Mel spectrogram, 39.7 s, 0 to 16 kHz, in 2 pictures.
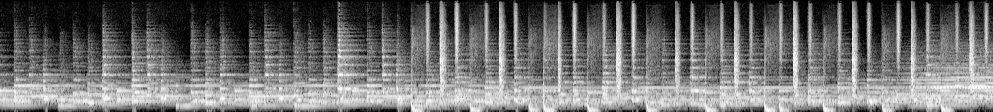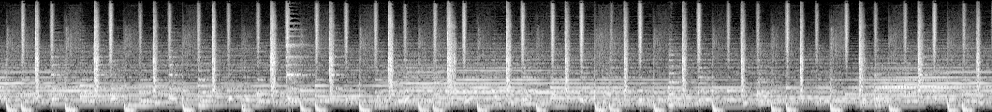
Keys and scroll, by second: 4.0 s, 6.4 shift+z, 9.6 shift+z, 10.5 shift+z, 15.7 ctrl+KP_3, 20.0 a, 21.2 e, 22.9 shift+z, 24.1 s, 34.0 shift+z, 34.9 Tab, 37.3 KP_1, 38.5 shift+z, 39.5 s.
